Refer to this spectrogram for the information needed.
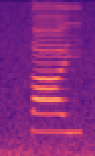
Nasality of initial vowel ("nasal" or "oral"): oral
